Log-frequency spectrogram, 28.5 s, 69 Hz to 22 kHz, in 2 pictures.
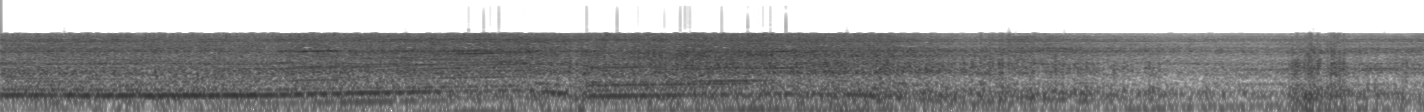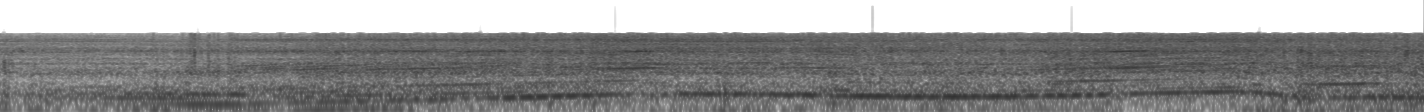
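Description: Peugeot 205 GTI 1.6's four-cylinder engine driven hard, its pitch climbing through the gears and dropping back at each shift. About a third of the way in it eases off and goes quieter for several seconds, then pulls hard again.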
